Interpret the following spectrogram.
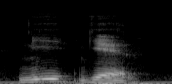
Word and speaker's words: Niger: U, and Okay, so the I in quote unquote Niger actually makes an E sound. So it's Niger. Okay, so Niger is how that word is pronounced.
